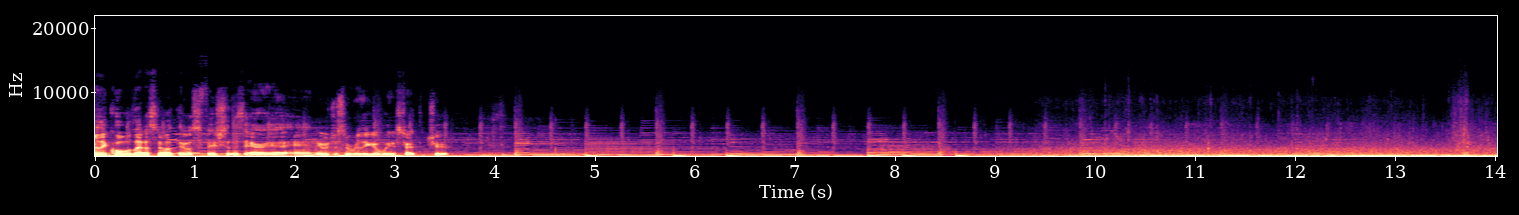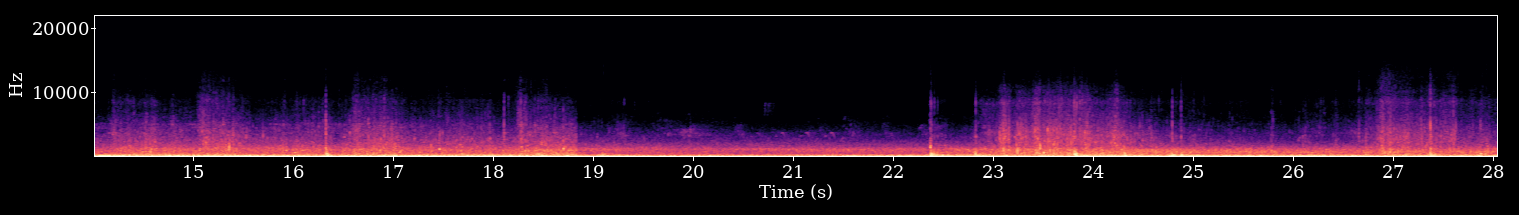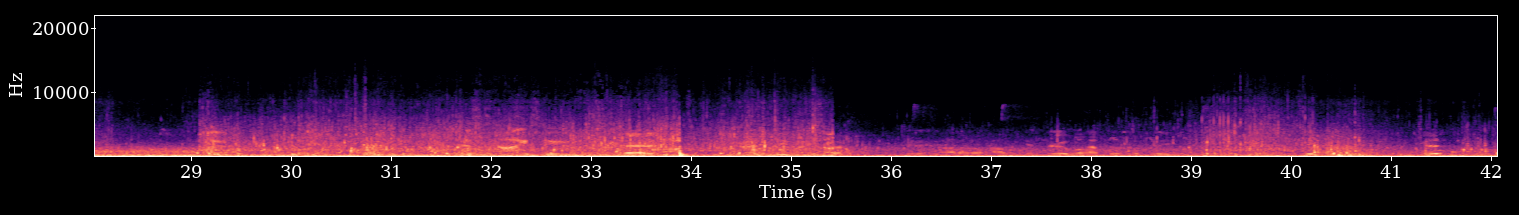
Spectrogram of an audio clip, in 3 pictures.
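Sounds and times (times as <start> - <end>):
water rushing: 9.1 - 19.5, 22.8 - 42.0
knocks and splashes: 9.3 - 19.5, 22.4 - 36.1, 37.7 - 42.0
wind on microphone: 9.5 - 35.5.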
